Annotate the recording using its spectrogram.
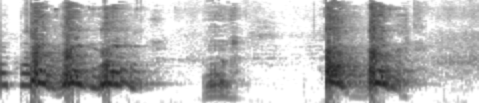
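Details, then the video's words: Dog named Bumba giving quick, loud barks in close succession, then a lower, softer sound and another pair of sharp barks. A person's voice is mixed in. "Barking Bumba"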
